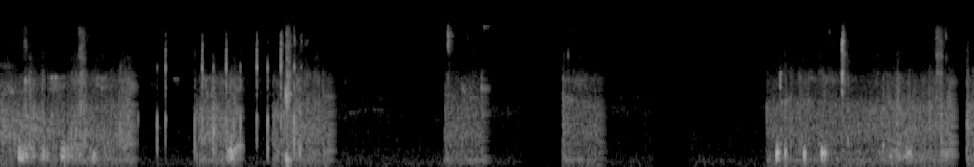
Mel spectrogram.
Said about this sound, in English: Just give me a couple, just give me some of those bird sounds. Can you hit those any louder? Don't think so.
